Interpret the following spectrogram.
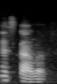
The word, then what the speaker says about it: discover: So um uh it has three syllables this ver and where do you mark it on the second syllable right?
